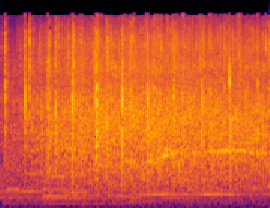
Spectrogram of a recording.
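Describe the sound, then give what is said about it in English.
A crowd at the Cottage Rest Inn applauds a bard, clapping steadily: a dense wash of many hands with sharp individual claps poking through, while faint sustained tones hum underneath. “What a splendid crowd y'all have been.”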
